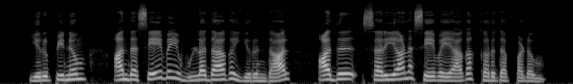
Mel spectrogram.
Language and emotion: Tamil, neutral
